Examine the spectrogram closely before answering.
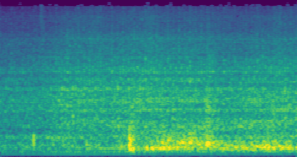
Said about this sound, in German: Mit laufendem Motor wartet ein Postauto auf dem Dorfplatz vor der Schule.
